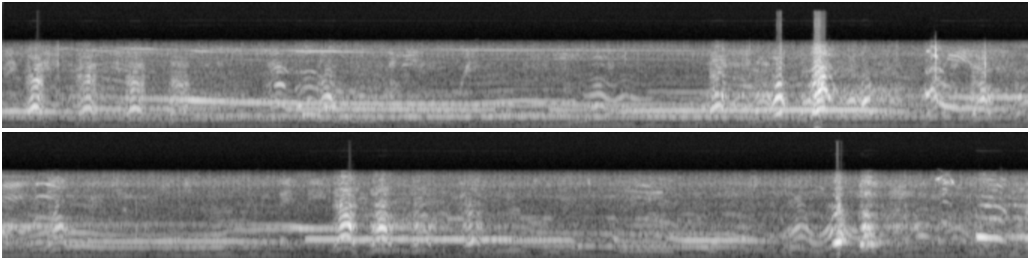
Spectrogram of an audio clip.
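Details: A wolf pack, all since deceased, in an old recording howling as a group: many voices holding and shifting long tones at different pitches, broken by sharp yips and whines, with a low steady hum beneath.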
